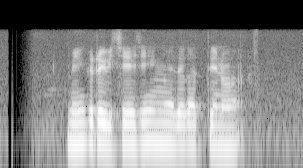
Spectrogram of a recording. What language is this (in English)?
Sinhala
